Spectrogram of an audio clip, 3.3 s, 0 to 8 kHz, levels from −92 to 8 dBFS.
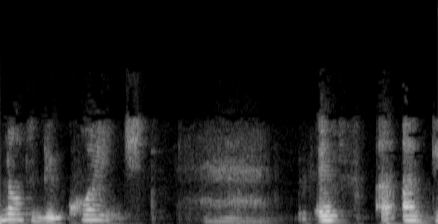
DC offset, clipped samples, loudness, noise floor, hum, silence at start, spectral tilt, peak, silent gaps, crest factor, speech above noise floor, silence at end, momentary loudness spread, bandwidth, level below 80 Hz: under 0.1%; under 0.1%; -23 LUFS; -47 dBFS; none; 0 s; -12.5 dB/octave; -4 dBFS; none; 20 dB; 25 dB; 0 s; 21 LU; 4 kHz; -48 dBFS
